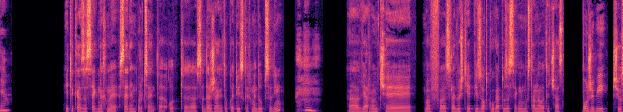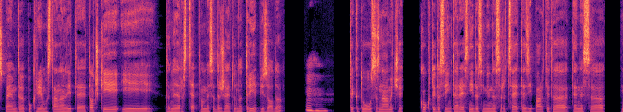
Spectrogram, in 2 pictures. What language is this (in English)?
Bulgarian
